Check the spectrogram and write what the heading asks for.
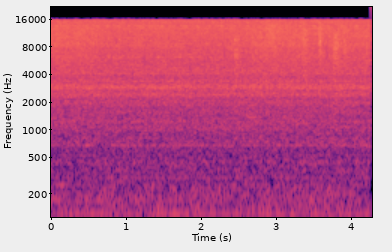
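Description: Steady room tone: a continuous low hum with a faint hiss, no distinct events.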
